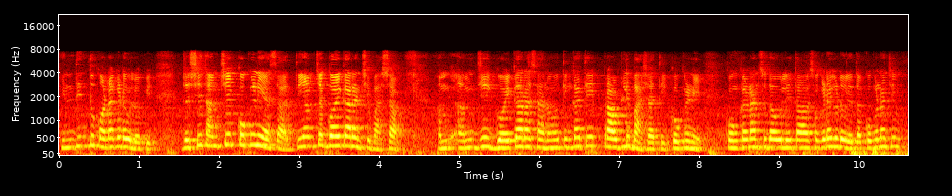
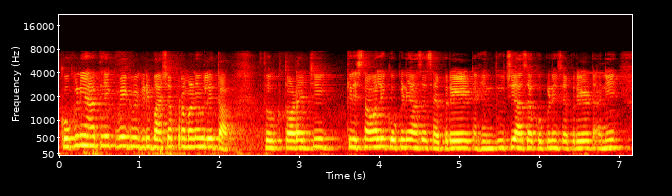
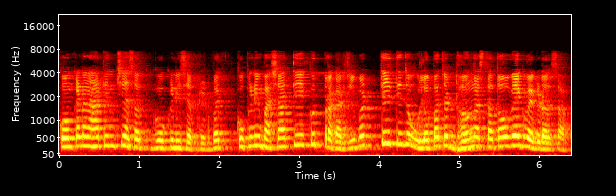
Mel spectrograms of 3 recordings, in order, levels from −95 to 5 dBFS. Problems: none marked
